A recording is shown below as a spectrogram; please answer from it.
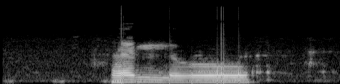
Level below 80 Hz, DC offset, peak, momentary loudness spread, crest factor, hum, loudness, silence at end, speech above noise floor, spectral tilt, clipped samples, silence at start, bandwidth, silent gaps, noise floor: -50 dBFS; under 0.1%; -2 dBFS; 12 LU; 18 dB; none; -17 LUFS; 0.15 s; 30 dB; -8.5 dB/octave; under 0.1%; 0.6 s; 14 kHz; none; -46 dBFS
